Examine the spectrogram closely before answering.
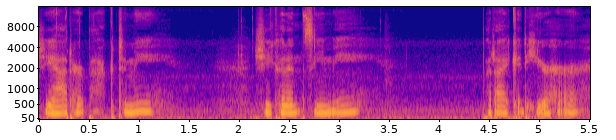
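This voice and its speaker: Soft-spoken delivery at a fairly slow pace, with long, frequent pauses. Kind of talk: ASMR soft-spoken story reading.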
